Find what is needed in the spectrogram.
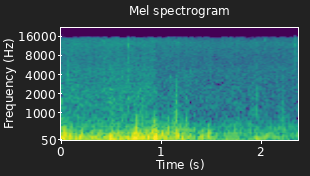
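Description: Wind buffeting the microphone in a moving car: an irregular low rumble, loudest in the first second or so, then easing off.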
